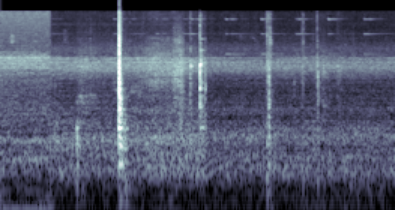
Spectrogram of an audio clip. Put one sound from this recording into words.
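A knife knocks on a wooden board.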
